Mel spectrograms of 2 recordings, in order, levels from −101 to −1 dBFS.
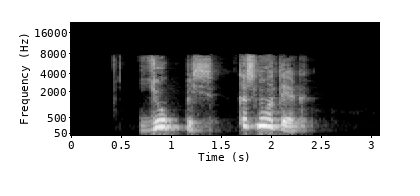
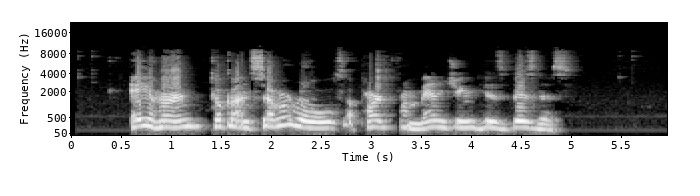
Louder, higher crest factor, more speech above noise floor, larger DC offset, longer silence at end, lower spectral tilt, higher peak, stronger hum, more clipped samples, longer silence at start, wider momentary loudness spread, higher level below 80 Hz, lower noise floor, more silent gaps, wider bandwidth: second, -17 LUFS vs -12 LUFS; about the same, 16 dB vs 12 dB; first, 73 dB vs 54 dB; neither; second, 0.75 s vs 1.05 s; about the same, -5 dB/octave vs -6 dB/octave; about the same, -2 dBFS vs 0 dBFS; neither; neither; about the same, 0.7 s vs 0.6 s; first, 13 LU vs 7 LU; about the same, -58 dBFS vs -60 dBFS; first, -90 dBFS vs -66 dBFS; neither; second, 8 kHz vs 9.2 kHz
